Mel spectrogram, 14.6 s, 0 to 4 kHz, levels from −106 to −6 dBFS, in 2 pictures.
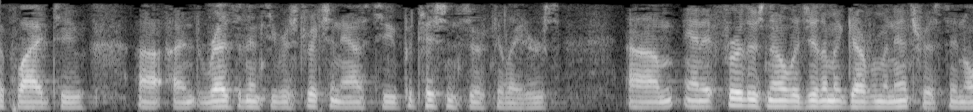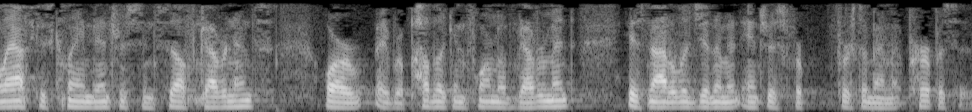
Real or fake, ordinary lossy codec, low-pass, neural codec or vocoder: real; MP3, 24 kbps; 3.6 kHz; none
